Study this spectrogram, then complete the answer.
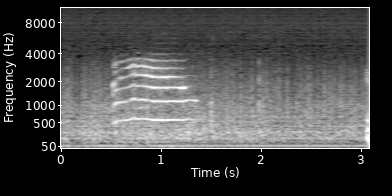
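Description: A cat in a Whiskas cat food commercial gives one clear, drawn-out meow over quiet background music, followed by a short thump at the end.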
